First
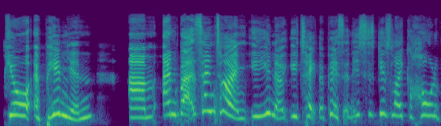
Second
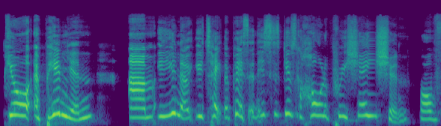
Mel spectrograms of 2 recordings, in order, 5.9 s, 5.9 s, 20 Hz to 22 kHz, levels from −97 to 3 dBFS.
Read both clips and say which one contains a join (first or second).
second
